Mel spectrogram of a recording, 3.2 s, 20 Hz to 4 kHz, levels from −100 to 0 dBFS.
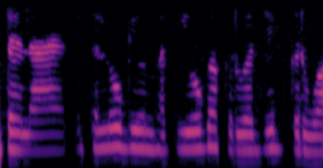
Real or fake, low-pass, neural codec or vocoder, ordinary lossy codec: real; 3.6 kHz; none; none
